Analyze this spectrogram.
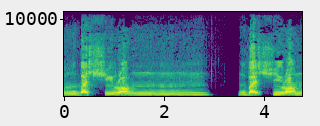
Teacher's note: Mim kecil, ekornya ke bawah bertemu dengan ba. Hukum dia iqlab. Iqlab dibaca dengung dua harakat.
